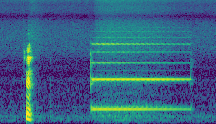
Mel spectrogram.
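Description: A sharp click, like a handset being lifted, is followed by a steady, unbroken telephone dial tone that hums for about two seconds and then cuts off abruptly. No one speaks.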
